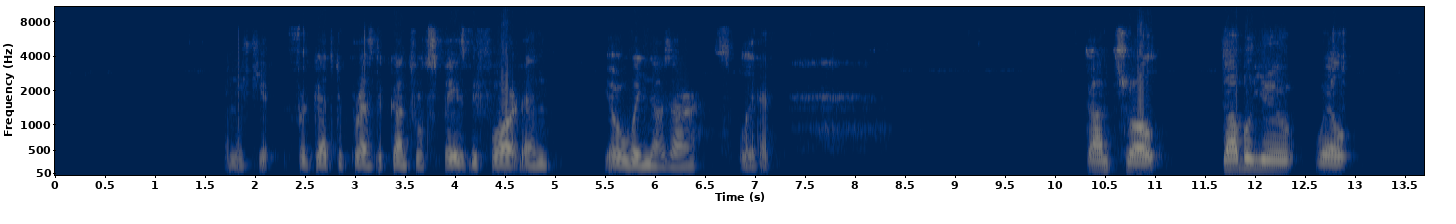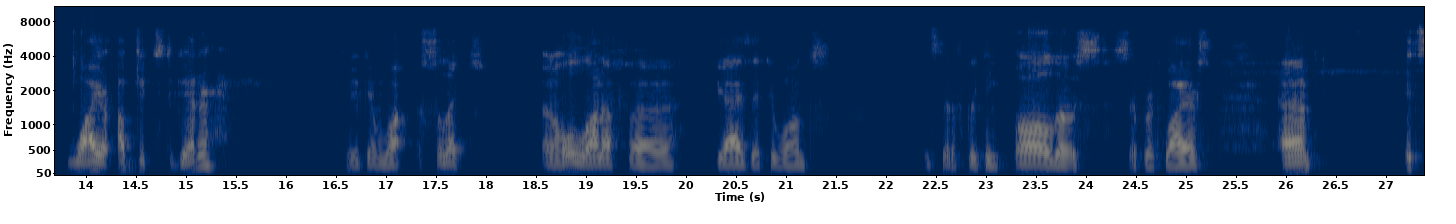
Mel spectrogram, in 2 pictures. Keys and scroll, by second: 13.8 ctrl+space, 13.8 ctrl+w, 26.3 ctrl+z.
